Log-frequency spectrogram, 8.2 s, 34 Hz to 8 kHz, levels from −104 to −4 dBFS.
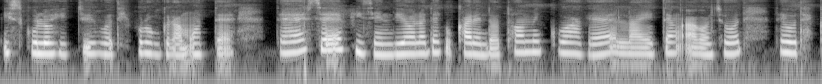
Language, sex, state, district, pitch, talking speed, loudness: Chakma, male, Tripura, Unakoti, 240 Hz, 140 wpm, -20 LUFS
